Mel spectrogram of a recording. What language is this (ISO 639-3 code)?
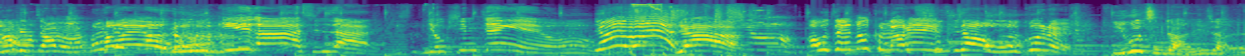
kor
